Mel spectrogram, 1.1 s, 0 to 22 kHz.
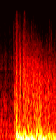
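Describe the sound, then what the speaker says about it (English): A grenade detonates in Modern Warfare 3, a single close, loud boom that hits suddenly with a broadband blast and then a heavy low rumble sustained through the rest of the moment, with no voices over it. "Uh-oh, that's a grenade."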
